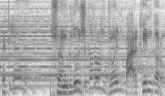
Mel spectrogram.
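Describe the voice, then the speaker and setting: High-pitched village preacher, storytelling sermon w/ sung bits, instruments playing behind. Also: male voice, moderate pace, vocal fry. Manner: folksy, animated storytelling, breaks into song. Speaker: devotional preacher and bhajan singer. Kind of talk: folk devotional sermon with sung verses. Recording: live music accompaniment behind.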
